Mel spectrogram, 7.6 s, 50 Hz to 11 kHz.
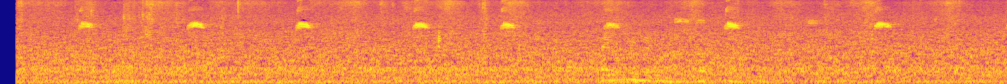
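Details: Canyon wren dancing and calling in Zion National Park on November 1, 2017: sharp, high single notes, about one each second, over a steady rushing hiss.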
